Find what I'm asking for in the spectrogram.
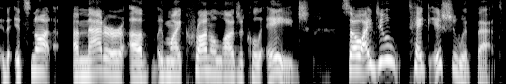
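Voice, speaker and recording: A woman speaks at a fairly slow pace with a bright, sharp tone. The recording is very clean with a silent background and a dry, close sound with no echo. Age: 60s. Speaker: podcast co-host and actor. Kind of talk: casual chat. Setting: podcast.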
